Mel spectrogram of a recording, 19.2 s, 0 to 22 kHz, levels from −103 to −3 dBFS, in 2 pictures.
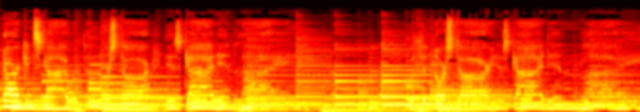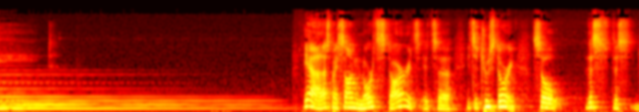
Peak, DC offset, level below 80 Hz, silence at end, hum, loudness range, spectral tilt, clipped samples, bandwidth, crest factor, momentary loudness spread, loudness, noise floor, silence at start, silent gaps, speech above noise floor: -2 dBFS; under 0.1%; -46 dBFS; 0 s; none; 13 LU; -6 dB/octave; under 0.1%; 14 kHz; 20 dB; 15 LU; -21 LUFS; -52 dBFS; 0 s; none; 33 dB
